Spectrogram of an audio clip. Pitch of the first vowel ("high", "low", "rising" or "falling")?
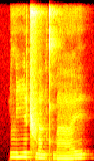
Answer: high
